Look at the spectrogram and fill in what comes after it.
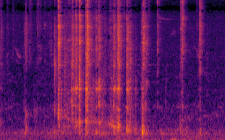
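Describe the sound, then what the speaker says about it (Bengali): A metal pressure cooker lid is pressed and locked onto a pot of banana flower with a little water, giving a run of close, sharp metallic clicks, scrapes and clinks over a few seconds, with no talking. "এবারে ঢাকনাটা লাগিয়ে দেবো।"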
